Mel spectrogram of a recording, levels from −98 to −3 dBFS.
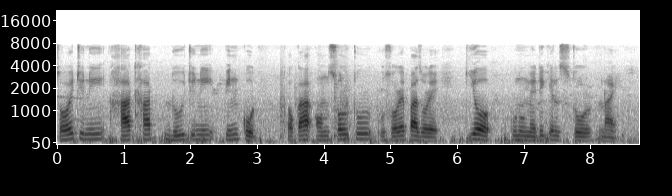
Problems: none marked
